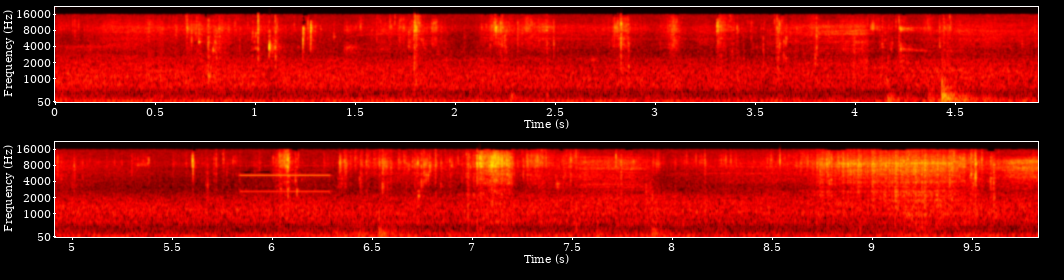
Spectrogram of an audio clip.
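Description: Knife work on a snapping turtle carcass: scattered small clicks and wet handling noises as a boning knife cuts and a hand pulls meat from the leg inside the shell, with one thump about four and a half seconds in. A steady low rumble sits underneath.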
